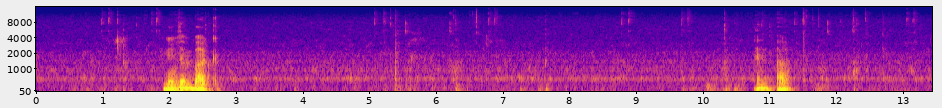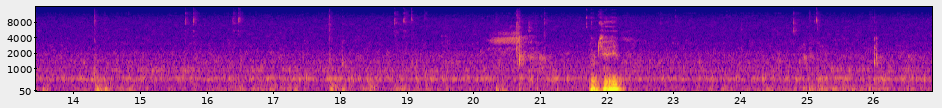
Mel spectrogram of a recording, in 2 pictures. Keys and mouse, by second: 1.8-3.6 drag, 2.6 g, 6.8-7.5 middle drag, 7.5-8.7 drag, 7.5 g, 8.6-9.7 middle drag, 9.7-11.6 drag, 10.4 g, 11.4-12.3 middle drag, 13.1-18.3 drag, 14.4 g, 17.9 g, 19.2 z, 19.8-20.4 middle drag, 20.4 Tab, 25.1 Tab.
